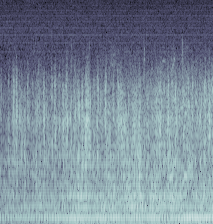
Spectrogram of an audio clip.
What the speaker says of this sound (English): And what a sound that airplane has.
